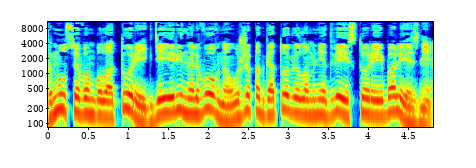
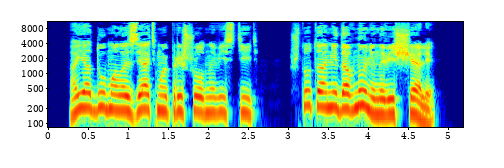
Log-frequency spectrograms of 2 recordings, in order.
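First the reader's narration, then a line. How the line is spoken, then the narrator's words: Sad woman's voice. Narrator (Russian): грустно проговорила женщина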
